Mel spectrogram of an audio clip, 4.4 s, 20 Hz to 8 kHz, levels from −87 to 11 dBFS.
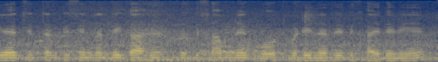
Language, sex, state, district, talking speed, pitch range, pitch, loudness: Hindi, male, Bihar, Lakhisarai, 230 wpm, 110-120 Hz, 115 Hz, -18 LUFS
